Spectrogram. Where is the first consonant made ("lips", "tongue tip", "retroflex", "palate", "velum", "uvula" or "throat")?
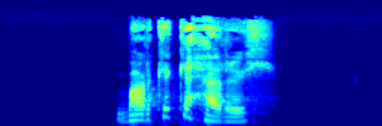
lips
